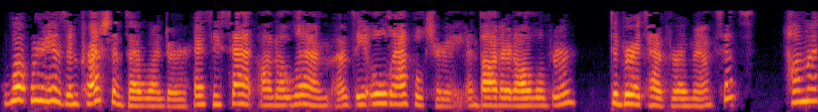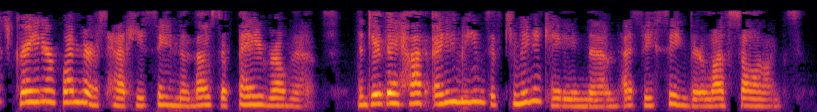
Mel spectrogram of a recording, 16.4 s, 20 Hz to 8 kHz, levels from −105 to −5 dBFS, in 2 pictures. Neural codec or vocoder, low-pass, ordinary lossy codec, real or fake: codec, 16 kHz, 1 kbps, FreqCodec, smaller model; 7.2 kHz; MP3, 24 kbps; fake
